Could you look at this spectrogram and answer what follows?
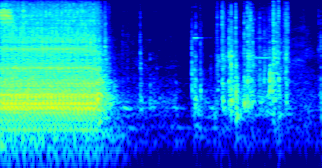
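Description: A sewing machine runs steadily at speed stitching bias binding, loud and continuous for over a second before stopping, followed by quieter clicks and handling noises.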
